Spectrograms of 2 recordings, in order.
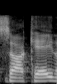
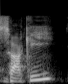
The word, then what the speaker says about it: sake: It's pronounced sake, not sake.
